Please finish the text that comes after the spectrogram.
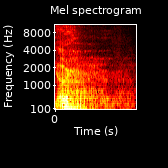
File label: Grunt; Civ4 beyond sword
